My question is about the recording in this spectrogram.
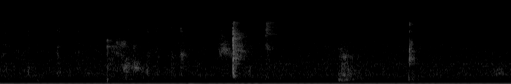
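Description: A few isolated computer keyboard and mouse clicks, faint and spaced apart, the loudest about two and a half seconds in.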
